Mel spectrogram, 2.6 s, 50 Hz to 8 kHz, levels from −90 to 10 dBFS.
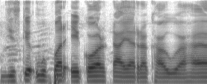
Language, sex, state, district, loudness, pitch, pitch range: Hindi, male, Jharkhand, Garhwa, -17 LUFS, 125 Hz, 115-130 Hz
